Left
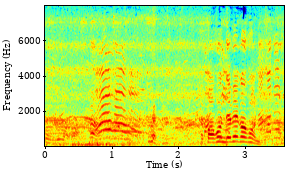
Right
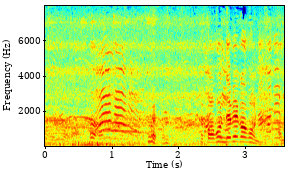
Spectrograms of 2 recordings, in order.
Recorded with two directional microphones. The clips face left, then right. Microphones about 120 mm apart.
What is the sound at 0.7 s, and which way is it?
Speech, 10° left (ahead or behind).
